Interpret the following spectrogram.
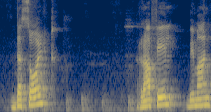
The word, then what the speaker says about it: Rafale: word है और friends प्रोनोंसीएशन इतना अलग है कि कुछ लोग इसे राफेल कहते हैं कुछ लोग रफेल कह रहे हैं कुछ लोग रामफल कहते हैं तो भिन्न भिन्न तरीके से लोग उच्चारण कर रहे हैं हम इसे रफेल बोल रहे हैं प्लान 10 वर्ल्ड ट्रैक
